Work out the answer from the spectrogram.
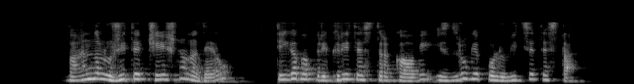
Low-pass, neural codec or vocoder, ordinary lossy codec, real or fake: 7.2 kHz; vocoder, 22.05 kHz, 80 mel bands, WaveNeXt; MP3, 48 kbps; fake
